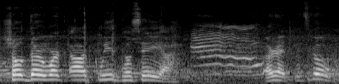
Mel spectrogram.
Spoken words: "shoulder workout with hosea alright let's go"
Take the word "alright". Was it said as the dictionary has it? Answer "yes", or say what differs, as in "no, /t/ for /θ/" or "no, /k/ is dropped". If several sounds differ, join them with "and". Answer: no, /l/ is dropped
